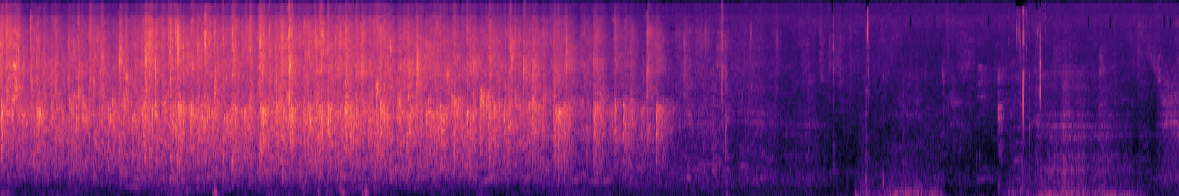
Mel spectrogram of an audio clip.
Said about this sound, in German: Dafür war das ein unglaublich tolles Intro und Spiel. Applaus für euch.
